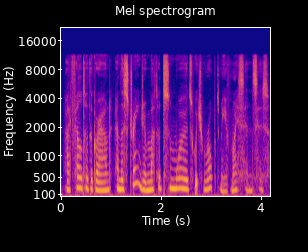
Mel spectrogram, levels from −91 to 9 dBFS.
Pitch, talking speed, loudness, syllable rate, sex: 220 Hz, 245 wpm, -16 LUFS, 5.6 syllables/s, female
